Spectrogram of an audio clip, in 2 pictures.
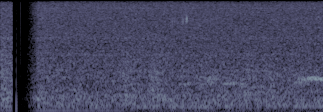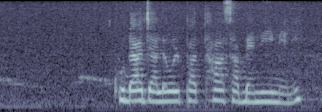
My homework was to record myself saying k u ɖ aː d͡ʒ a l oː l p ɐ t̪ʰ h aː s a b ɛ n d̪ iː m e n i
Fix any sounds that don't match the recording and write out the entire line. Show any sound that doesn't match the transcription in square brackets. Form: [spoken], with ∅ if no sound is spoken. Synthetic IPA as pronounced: k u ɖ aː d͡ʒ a l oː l p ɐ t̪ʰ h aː s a b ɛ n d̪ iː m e n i

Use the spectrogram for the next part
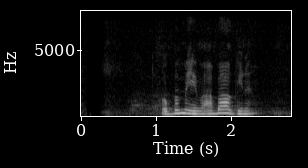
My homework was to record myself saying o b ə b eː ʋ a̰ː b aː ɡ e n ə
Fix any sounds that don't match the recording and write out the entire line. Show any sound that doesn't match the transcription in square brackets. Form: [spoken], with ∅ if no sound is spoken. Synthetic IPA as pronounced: o b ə [m] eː ʋ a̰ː b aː ɡ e n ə

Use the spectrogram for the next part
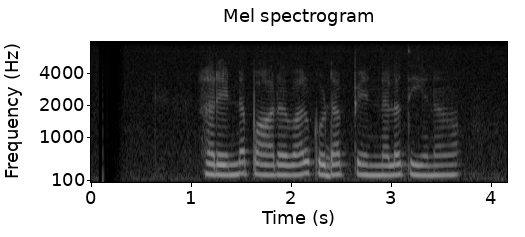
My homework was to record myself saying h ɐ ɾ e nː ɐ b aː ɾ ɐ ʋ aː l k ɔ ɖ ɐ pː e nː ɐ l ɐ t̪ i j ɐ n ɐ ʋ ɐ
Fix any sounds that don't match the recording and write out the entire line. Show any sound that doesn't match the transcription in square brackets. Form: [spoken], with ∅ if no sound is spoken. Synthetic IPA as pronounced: h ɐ ɾ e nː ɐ [p] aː ɾ ɐ ʋ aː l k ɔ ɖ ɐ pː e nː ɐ l ɐ t̪ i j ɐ n ɐ ʋ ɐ

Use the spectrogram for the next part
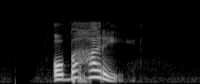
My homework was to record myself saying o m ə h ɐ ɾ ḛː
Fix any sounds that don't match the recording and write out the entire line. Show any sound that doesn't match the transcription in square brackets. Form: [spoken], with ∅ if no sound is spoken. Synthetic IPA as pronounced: o [b] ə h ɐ ɾ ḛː

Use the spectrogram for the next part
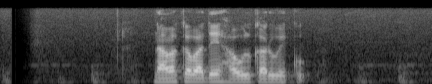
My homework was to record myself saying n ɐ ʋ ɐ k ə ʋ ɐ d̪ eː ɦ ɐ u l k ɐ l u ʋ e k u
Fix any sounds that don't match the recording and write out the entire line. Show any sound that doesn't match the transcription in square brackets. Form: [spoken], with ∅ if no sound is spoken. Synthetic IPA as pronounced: n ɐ ʋ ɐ k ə ʋ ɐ d̪ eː ɦ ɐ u l k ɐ [ɾ] u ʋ e k u

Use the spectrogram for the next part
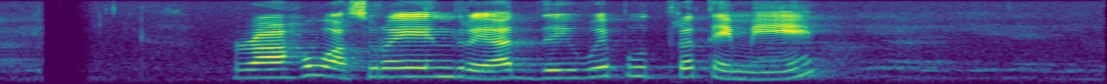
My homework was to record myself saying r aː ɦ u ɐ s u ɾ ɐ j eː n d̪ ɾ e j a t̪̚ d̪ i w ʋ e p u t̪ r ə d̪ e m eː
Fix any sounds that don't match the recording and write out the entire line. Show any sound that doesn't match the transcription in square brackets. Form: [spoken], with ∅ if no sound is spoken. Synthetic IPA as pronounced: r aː ɦ u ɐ s u ɾ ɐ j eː n d̪ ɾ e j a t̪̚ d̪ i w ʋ e p u t̪ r ə [t̪] e m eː

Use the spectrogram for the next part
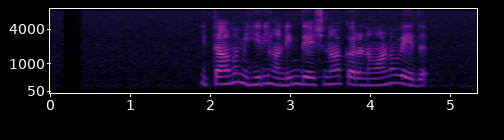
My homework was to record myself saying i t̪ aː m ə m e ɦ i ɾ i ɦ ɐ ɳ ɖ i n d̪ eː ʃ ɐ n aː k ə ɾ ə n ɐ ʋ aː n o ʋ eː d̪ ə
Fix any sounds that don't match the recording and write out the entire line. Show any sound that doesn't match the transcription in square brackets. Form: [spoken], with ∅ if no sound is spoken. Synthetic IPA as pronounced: i t̪ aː m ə m [i] ɦ i ɾ i ɦ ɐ ɳ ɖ i n d̪ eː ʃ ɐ n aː k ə ɾ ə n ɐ ʋ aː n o ʋ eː d̪ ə

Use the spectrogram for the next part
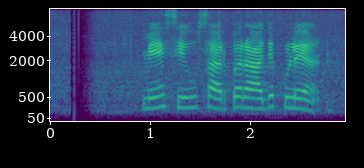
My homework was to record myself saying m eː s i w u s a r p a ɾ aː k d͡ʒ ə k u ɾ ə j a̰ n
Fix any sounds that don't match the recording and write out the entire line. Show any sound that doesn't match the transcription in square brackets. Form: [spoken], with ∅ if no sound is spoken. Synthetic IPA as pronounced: m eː s i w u s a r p [ə] ɾ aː [∅] d͡ʒ ə k u [l] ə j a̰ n

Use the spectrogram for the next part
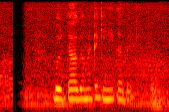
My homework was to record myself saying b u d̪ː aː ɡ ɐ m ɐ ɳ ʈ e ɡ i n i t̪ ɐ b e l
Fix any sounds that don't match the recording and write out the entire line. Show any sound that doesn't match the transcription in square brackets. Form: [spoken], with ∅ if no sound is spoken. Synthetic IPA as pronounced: b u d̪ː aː ɡ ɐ m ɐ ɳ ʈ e ɡ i n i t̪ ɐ b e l

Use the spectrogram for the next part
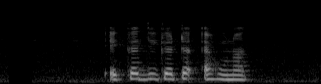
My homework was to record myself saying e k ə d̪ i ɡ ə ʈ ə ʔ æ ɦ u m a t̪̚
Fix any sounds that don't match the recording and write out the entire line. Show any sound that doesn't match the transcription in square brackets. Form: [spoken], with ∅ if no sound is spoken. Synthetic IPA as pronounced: e k ə d̪ i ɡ ə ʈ ə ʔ æ ɦ u [n] a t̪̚

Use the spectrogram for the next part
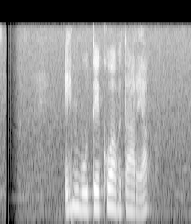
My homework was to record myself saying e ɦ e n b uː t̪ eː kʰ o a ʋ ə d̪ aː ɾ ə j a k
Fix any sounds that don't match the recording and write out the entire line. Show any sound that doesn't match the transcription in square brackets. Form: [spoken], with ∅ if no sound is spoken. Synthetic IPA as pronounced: e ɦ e [m] b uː t̪ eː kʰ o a ʋ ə [t̪] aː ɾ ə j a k

